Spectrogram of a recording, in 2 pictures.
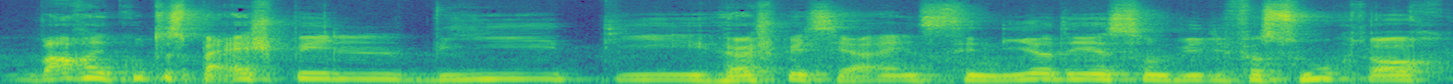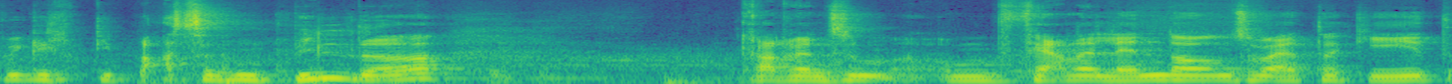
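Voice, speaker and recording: A man's voice: medium pitch, gravelly. A man with an Austrian accent hosting a casual podcast, rambling along with enthusiasm. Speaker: podcast host.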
